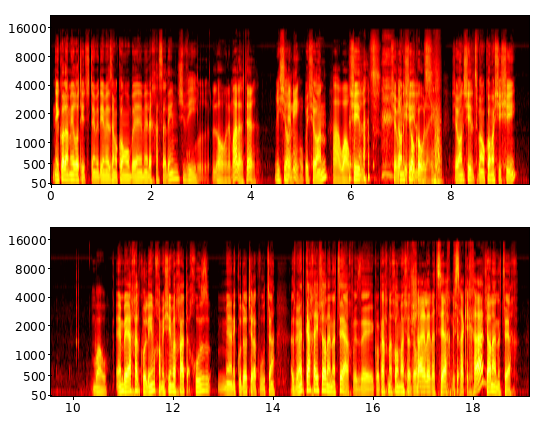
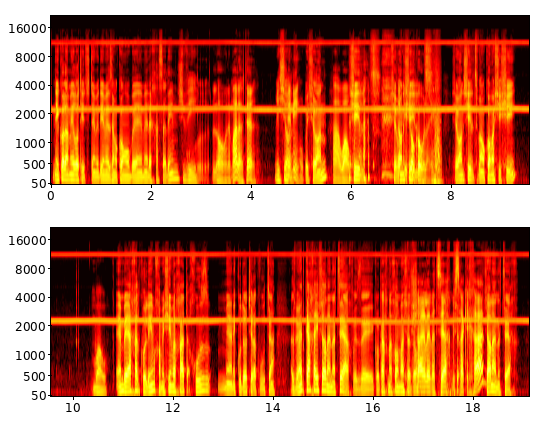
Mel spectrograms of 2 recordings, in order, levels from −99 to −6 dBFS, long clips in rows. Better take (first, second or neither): first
